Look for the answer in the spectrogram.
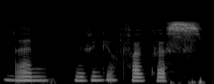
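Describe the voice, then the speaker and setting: Female meditation guide: soothing, very slow delivery, soft breathy endings, close dry sound. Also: on the low side, no room sound. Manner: calm, soothing, unhurried with long pauses. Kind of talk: guided body-scan meditation.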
